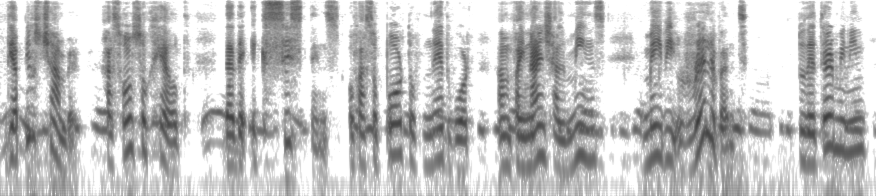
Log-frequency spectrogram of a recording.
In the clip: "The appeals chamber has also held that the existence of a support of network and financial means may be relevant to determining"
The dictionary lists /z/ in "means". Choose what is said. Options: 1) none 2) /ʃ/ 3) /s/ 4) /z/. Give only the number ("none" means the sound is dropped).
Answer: 3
